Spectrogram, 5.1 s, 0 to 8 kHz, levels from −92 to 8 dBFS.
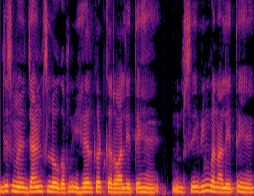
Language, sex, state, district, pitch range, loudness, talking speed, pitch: Hindi, female, Uttar Pradesh, Jyotiba Phule Nagar, 170-195 Hz, -14 LUFS, 165 wpm, 185 Hz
